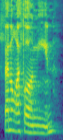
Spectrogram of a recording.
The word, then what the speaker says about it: phenylethylamine: Phenylethylamine. So it's an amine. It has an amine group at the end. So the A would be pronounced.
